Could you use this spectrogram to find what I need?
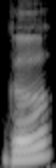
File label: "gher9", Taiwanese syllable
